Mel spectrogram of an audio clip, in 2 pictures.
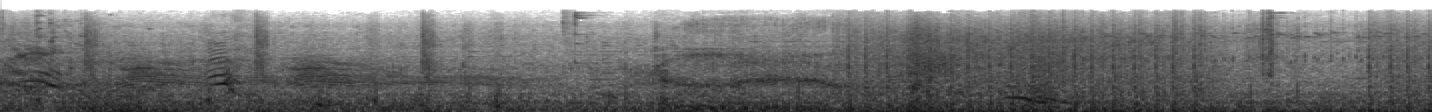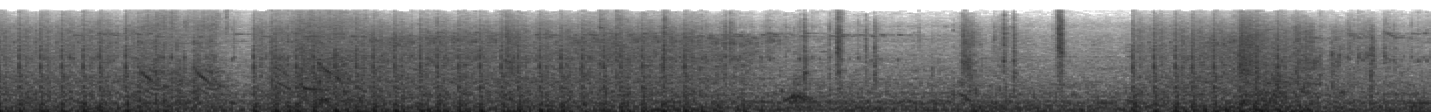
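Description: Video-game gunfire as a player shoots at zombies: repeated bursts of shots mixed with game effects and clatter, fairly loud throughout, with a voice talking over parts of it.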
